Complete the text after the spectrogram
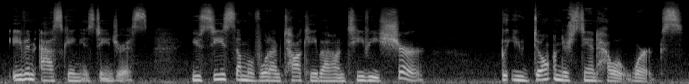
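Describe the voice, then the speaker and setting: Veteran lady wrestler in a game, serious warning tone, kinda low voice, faint noise behind. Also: normal speed, creaky, a little mellow. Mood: grave warning. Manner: grave, cautioning. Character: seasoned female wrestling champion, grave keeper of dangerous secrets. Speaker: voice actor in a wrestling video game. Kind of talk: cinematic game dialogue.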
